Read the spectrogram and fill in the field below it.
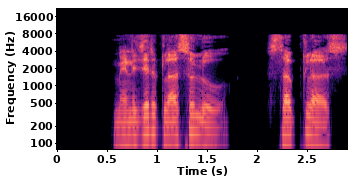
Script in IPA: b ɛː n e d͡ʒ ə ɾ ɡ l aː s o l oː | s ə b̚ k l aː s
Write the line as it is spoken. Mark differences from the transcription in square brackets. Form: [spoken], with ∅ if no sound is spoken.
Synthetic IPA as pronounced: [m] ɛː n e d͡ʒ ə ɾ [k] l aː s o l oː | s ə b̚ k l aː s

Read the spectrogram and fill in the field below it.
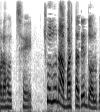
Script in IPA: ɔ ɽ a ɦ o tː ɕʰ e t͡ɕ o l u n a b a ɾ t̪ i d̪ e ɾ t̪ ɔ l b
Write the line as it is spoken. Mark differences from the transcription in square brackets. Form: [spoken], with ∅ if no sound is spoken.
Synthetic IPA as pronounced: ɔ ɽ a ɦ o tː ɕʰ e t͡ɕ o l u n a b a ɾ t̪ [a] d̪ e ɾ [d̪] ɔ l b

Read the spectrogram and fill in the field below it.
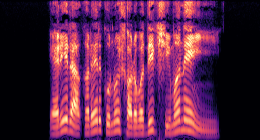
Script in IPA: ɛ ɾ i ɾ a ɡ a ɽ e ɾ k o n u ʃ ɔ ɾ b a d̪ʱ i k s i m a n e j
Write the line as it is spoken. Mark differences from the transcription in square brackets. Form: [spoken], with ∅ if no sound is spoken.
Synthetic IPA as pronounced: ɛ ɾ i ɾ a [k] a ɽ e ɾ k o n [o] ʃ ɔ ɾ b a d̪ʱ i k [ʃ] i m a n e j

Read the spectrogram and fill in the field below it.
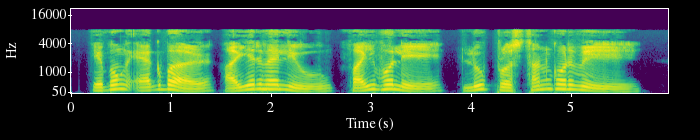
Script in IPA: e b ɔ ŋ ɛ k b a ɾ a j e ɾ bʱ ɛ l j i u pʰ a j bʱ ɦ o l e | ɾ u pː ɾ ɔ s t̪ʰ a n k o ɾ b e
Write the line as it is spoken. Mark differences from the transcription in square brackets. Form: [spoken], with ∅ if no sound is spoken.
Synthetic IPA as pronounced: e b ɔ ŋ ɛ k b a ɾ a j e ɾ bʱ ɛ l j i u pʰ a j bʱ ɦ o l e | [l] u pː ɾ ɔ s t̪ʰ a n k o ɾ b e

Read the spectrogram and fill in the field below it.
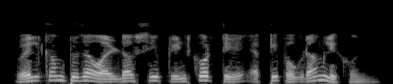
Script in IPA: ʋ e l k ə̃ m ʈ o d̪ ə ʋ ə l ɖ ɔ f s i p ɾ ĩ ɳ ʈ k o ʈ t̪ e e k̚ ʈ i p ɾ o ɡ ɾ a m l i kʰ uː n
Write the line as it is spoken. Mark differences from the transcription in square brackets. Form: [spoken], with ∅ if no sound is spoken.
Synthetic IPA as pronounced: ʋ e l k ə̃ m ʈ [u] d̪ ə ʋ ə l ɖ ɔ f s i p ɾ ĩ ɳ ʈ k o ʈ t̪ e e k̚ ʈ i p ɾ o ɡ ɾ a m l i kʰ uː n

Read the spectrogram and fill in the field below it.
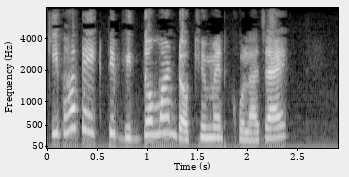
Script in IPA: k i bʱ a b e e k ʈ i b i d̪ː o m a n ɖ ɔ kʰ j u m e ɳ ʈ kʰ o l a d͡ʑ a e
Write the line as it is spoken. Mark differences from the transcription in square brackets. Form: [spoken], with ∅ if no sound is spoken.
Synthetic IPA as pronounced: k i bʱ a b e e k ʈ i b i d̪ː o m a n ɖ ɔ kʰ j u m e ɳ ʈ kʰ o l a d͡ʑ a e

